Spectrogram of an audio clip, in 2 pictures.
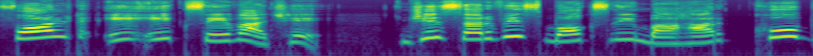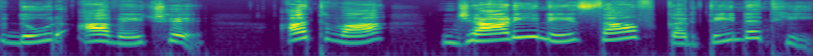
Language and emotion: Gujarati, neutral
